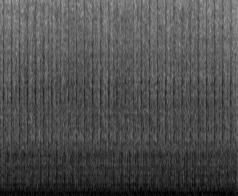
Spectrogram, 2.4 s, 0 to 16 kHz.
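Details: 2015 Subaru WRX STI, EJ257 turbo, before its first rebuild: rapid, sharp, regular deep metallic knocking through the idle from a worn rod bearing. Rod knock.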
